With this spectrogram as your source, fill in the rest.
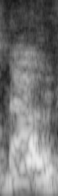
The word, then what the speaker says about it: Smaug: It's Smaug. Smaug. It's Smaug. Desolation of Smaug. Smog. Smaug. No, Smaug is what happens in LA. Oh. Smaug is a British dragon. Yeah, Gotcha. that's how they say it.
